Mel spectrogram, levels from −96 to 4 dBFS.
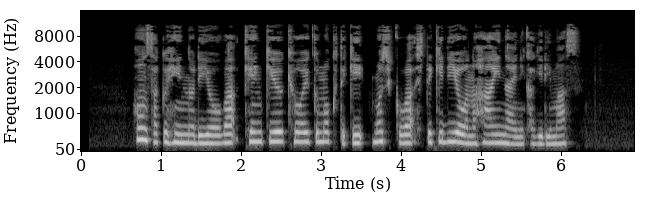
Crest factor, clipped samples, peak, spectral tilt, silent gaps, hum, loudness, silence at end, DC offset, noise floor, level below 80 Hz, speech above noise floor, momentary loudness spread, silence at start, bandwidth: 16 dB; under 0.1%; -8 dBFS; -4.5 dB/octave; none; none; -23 LUFS; 0.75 s; under 0.1%; -70 dBFS; -74 dBFS; 48 dB; 7 LU; 0.65 s; 11.5 kHz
